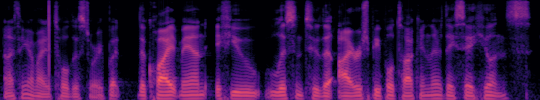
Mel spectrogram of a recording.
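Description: A man's voice: deep voice, level tone, quick pace, slight background noise. A man hosting a podcast, chatting casually and telling stories in long runs. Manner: storytelling, talks in long runs. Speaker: podcast host. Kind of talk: casual chat.

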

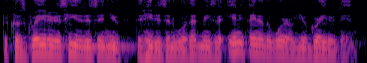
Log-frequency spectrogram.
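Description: An older pastor preaches to his congregation, coaxing replies from the pews and then rising into ringing exclamations. His voice sits at an ordinary male pitch. A long reverb from the church hall trails after every phrase. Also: quick pace, mellow. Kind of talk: sermon.

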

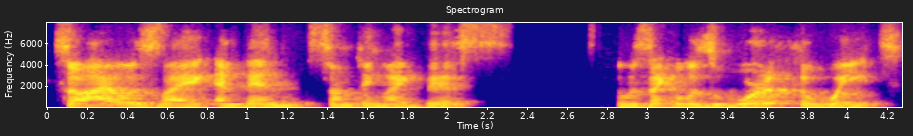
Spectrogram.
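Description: A woman's voice: on the low side, steady tone. A woman stage actress from Berlin, chatting in an interview, hesitant with many "uh"s and asides. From Berlin, Germany. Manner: hesitant, full of "uh"s and quick asides. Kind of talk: casual interview chat. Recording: echoey room, slightly dull sound.

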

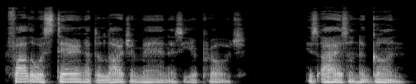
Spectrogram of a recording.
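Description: A man reading his own story aloud in steady, measured narration. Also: on the low side, creaky, husky, no echo, studio quality. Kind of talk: audiobook narration.

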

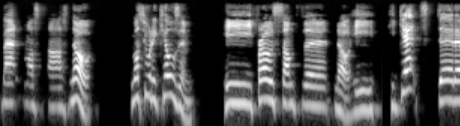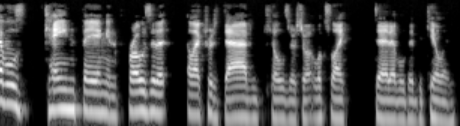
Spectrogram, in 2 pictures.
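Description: A young man casually recapping a film on a podcast, sarcastic and animated, slipping into silly voices. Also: a little high, normal speed, dry recording. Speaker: podcast co-host. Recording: dull lo-fi dry recording.

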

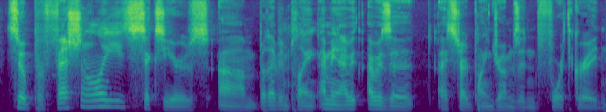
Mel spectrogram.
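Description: A man's voice: lowish voice, lively intonation, moderate pace, pushed and bright. A man in his thirties talking casually as a podcast guest, easygoing and self-deprecating. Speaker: podcast guest, musician and photographer. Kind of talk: casual interview chat. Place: living room.

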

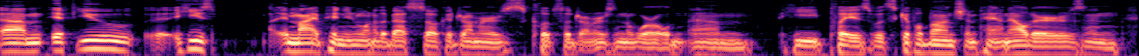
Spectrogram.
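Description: A man's voice: rumbling low, normal speed. A man hosting a casual interview in an absent-minded, scattered way, often losing his thread as he talks. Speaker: podcast host interviewing a guest.

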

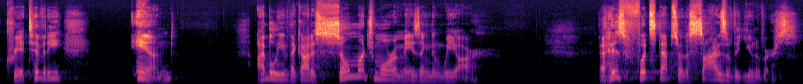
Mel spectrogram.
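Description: A man preaching a sermon, telling stories and acting out the voices of the people in them. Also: on the high side. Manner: animated storytelling with acted-out quotes.

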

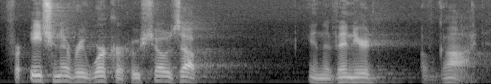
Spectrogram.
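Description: A man's voice: on the low side, unhurried, mellow. An older man preaching a sermon, folksy and anecdotal, telling personal stories and asking the congregation questions. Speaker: pastor. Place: church sanctuary. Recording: long hall reverb. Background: long hall reverb.

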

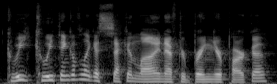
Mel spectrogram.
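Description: A man's voice: on the high side, sing-song, fast talker, sharp tone. A man co-hosting a podcast in casual chat, self-deprecating and full of "like" fillers. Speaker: podcast co-host.

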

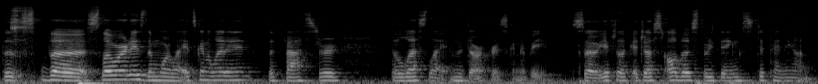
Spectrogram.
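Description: A woman guest on a podcast explains things in a loose way, filling her talk with fillers. Her voice sits a little low. Clicking noises come through clearly behind her. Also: a little fast, a little hiss or hum. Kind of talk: casual chat.

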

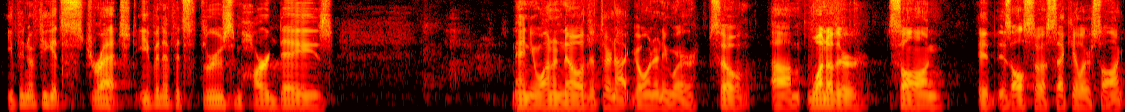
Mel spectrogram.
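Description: A man in his fifties preaching a sermon, animated, his voice swinging from soft and low to loud and high. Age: 50s. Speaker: pastor. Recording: long hall reverb.

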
